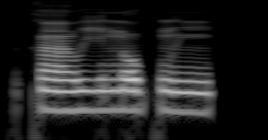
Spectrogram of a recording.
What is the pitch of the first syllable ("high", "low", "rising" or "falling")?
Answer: high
